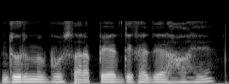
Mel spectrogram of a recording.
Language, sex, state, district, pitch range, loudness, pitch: Hindi, male, Arunachal Pradesh, Longding, 110-120 Hz, -17 LUFS, 115 Hz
